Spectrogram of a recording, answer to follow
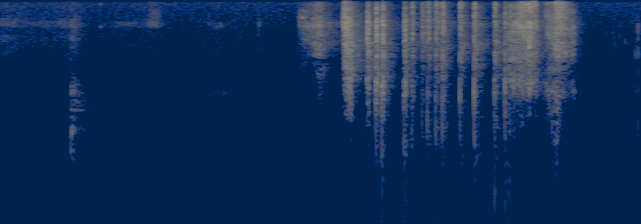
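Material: Paper.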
